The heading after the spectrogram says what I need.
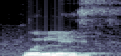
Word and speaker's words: police: कई जगह पढ़ा जाता है POLICE, लिखा तो जाता है पुलिस, हम लोग पढ़ते हैं क्या? पुलिस, इसे ही पढ़ते हैं ना। तो यहाँ पे अगर देखा जाए ओ को तो ऊ पढ़ रहे हैं, समझ में आ रहा है?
